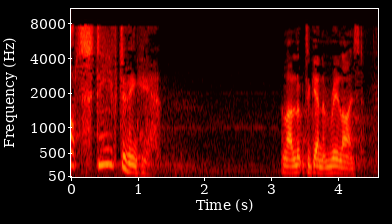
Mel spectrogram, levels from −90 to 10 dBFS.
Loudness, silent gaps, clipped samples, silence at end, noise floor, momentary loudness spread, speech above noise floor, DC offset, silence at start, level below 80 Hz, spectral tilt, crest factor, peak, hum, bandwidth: -36 LUFS; none; under 0.1%; 0.2 s; -71 dBFS; 15 LU; 34 dB; under 0.1%; 0 s; -82 dBFS; -2.5 dB/octave; 20 dB; -20 dBFS; none; 8 kHz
